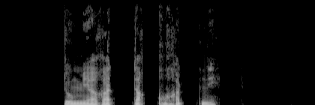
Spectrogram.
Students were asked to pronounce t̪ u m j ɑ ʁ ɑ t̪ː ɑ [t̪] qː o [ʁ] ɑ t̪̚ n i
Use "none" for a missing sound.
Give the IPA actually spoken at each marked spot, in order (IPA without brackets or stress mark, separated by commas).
none, χ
